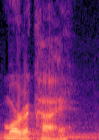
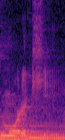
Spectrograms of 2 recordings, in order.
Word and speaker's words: Mordecai: and here's my confession of the day sure morai that's what I thought it was well it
